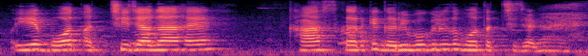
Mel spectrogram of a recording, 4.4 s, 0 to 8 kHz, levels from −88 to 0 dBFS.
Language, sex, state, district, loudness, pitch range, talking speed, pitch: Hindi, female, Maharashtra, Gondia, -18 LUFS, 215-235 Hz, 205 wpm, 220 Hz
